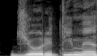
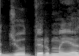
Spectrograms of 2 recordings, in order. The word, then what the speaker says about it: ज्योतिर्मय: रेफ रूप का प्रयोग जिस व्यंजन पर है उससे पहले उसका उच्चारण होगा। यानी इसकी ध्वनि कहां गई? यहां। तो बोलिए जोरति जोरति में होगा। ज्योरतिमय शब्द है या ज्योतिर्मय शब्द है तो बी एकदम से ठीक हो जाएगा।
